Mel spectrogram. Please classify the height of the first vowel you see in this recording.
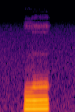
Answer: high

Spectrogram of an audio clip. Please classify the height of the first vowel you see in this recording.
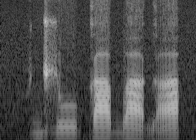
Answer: high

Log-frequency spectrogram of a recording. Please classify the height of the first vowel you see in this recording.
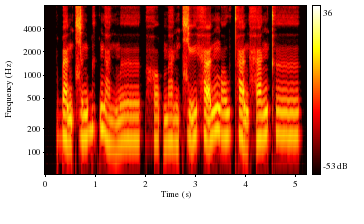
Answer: low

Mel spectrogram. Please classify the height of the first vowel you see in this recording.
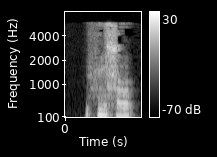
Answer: high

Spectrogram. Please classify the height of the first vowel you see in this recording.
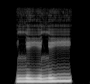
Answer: high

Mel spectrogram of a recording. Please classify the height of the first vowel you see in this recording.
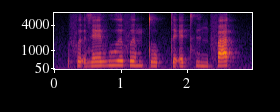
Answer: mid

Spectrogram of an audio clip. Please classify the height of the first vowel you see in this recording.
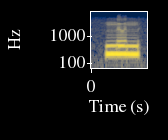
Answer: mid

